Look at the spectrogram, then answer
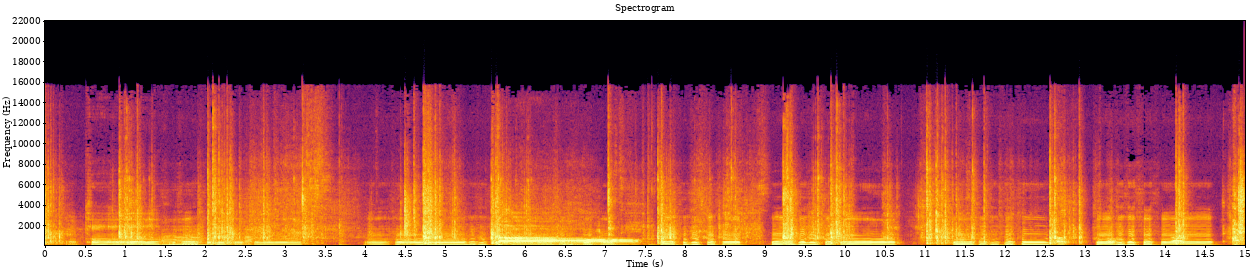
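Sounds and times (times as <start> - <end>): wordless vocal sounds and hums: 0.3 - 14.8.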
